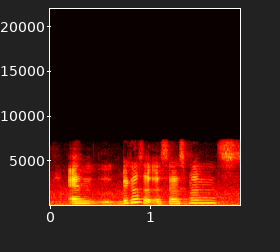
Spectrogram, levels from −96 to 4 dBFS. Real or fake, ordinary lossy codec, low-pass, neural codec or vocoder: real; none; 7.2 kHz; none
